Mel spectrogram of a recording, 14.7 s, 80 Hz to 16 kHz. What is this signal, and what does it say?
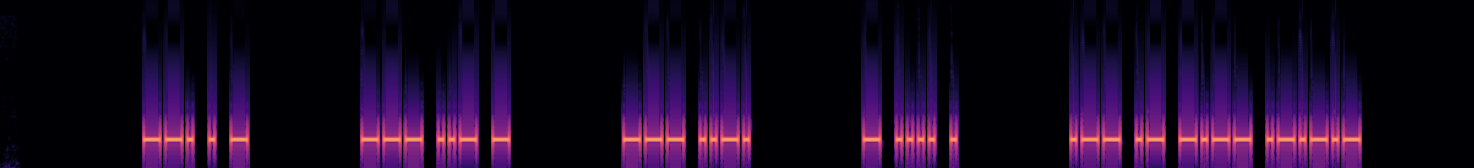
Morse code, heard as a keyed tone, about 22 wpm, 700 Hz. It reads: GET OUT OF THE WAY.
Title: 3x Word-Spacing - Sentences from Top 200 Words - 22wpm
